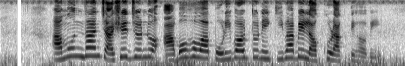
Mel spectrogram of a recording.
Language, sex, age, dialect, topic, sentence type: Bengali, female, 18-24, Standard Colloquial, agriculture, question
